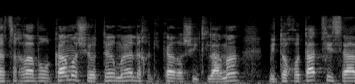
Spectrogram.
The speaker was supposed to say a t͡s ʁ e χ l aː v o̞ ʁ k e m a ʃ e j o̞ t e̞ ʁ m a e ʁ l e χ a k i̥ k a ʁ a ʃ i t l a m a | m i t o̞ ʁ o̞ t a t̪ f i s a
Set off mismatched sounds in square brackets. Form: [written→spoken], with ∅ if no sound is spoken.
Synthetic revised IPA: a t͡s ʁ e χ l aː v o̞ ʁ k [e→a] m a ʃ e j o̞ t e̞ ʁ m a e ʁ l e χ a k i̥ k a ʁ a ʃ i t l a m a | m i t o̞ [ʁ→χ] o̞ t a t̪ f i s a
